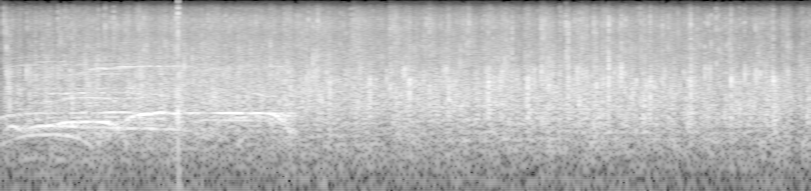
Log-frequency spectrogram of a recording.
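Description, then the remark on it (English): A crowd claps steadily and loudly throughout, a dense wash of applause with a few whoops and whistles rising above it in the first couple of seconds. “Give him a hand.”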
